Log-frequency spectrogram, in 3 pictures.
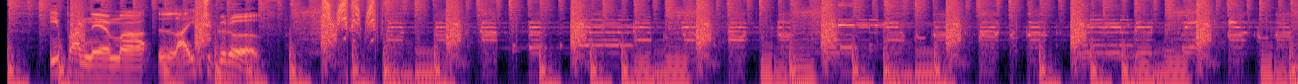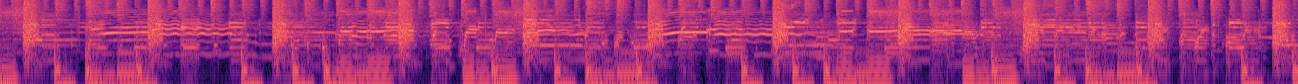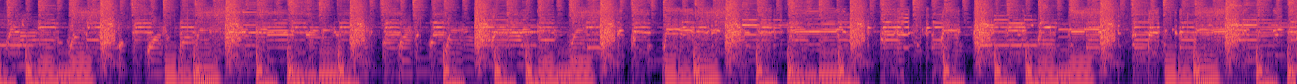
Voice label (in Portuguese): spot; vinhetas 2005; IpanemaFM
